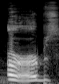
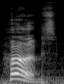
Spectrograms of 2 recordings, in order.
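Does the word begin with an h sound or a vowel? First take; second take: vowel; h sound. First: The word begins with a vowel sound. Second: The word begins with an h sound. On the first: The speaker calls it wrong. "not herbs" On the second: The speaker calls it right. "I'm saying it correctly"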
